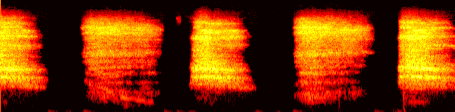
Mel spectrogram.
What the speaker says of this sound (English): Breathe very intensively. Inhale and exhale.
